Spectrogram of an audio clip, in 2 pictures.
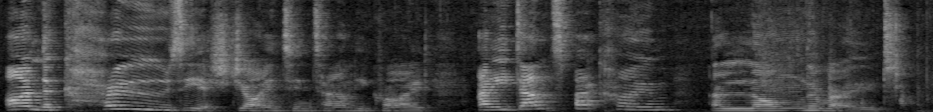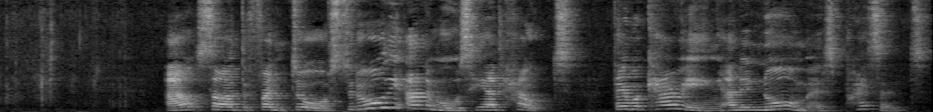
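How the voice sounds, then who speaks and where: Woman, high voice, very lively intonation, children's storyteller, expressive delivery. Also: a little slow. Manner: expressive, sing-song verses, whispered asides to young listeners. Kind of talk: animated bedtime story reading.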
